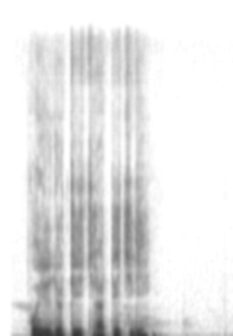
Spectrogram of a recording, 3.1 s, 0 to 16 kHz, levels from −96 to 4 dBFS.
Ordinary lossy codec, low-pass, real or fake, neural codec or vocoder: none; 14.4 kHz; fake; vocoder, 48 kHz, 128 mel bands, Vocos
